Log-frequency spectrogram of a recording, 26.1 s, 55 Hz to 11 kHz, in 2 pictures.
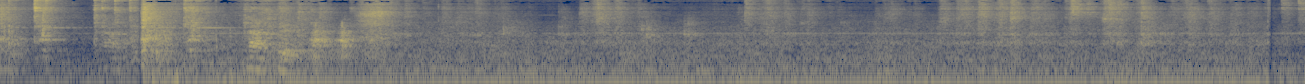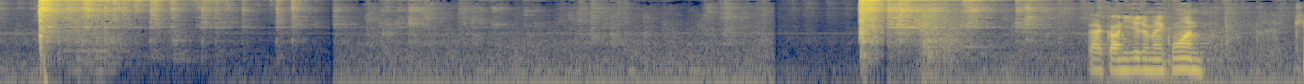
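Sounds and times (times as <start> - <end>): disc striking basket chains: 12.8 - 24.4.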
